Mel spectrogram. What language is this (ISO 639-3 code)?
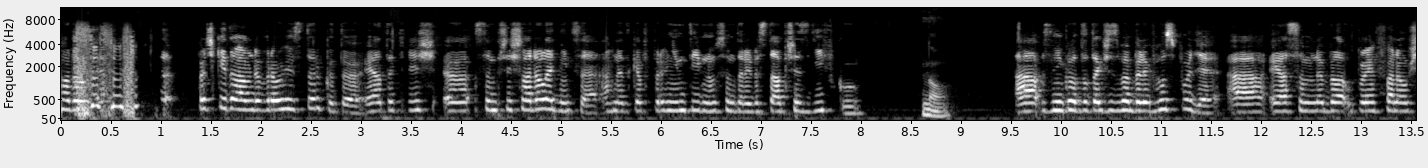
ces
